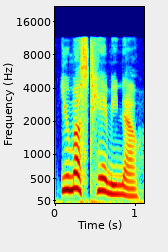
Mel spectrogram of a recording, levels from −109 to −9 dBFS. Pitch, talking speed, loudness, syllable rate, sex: 215 Hz, 270 wpm, -15 LUFS, 5.2 syllables/s, female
